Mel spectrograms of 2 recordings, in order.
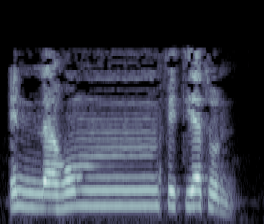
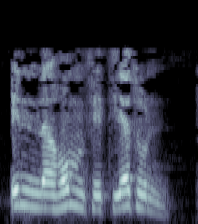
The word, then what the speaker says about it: إنهم فتية: ومثال ذلك من يقرأ إنهم فتية وهذا خطأ، والصواب أن يقرأ إنهم فتية، إنهم فتية، والصواب نطق الميم من الشفتين بانطباق دون غنة.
